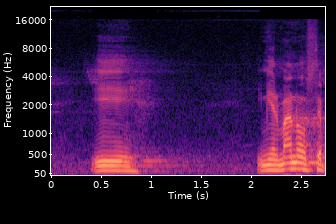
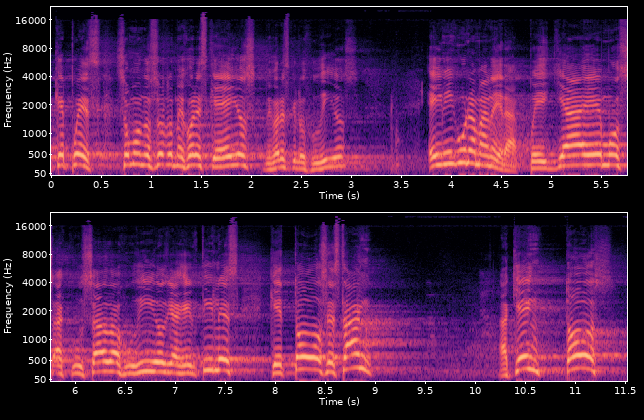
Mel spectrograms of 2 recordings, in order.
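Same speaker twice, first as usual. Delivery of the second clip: fiery preaching; 10 semitones higher than usual. Acted. Preacher reading Romans to the church, fervent. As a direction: preach it out to the congregation.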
